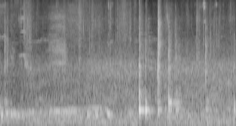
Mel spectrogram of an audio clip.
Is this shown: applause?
no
